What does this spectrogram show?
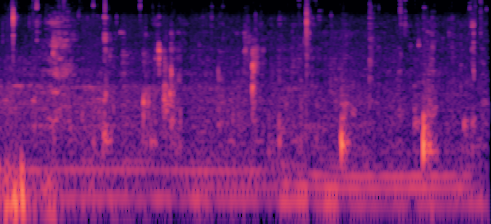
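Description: Several people chewing and slurping instant ramen noodles, with scattered soft, wet mouth clicks and smacks.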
